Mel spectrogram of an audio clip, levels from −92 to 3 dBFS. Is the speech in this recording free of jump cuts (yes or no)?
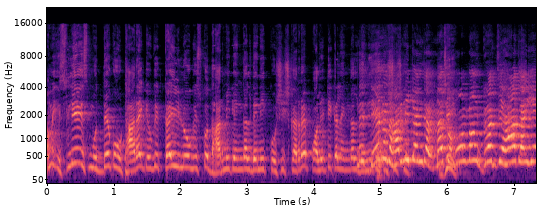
yes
